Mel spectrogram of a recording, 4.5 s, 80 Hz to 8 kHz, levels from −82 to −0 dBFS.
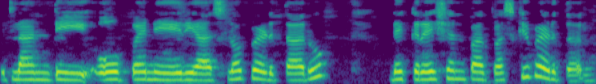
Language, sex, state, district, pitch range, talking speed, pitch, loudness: Telugu, female, Telangana, Karimnagar, 240-265 Hz, 120 wpm, 255 Hz, -15 LUFS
